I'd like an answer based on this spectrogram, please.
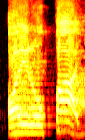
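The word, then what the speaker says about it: Europa: Okay, next E एंड यू अगर साथ में रहेगा तो उसका प्रोनाउंसिएशन क्या होगा? ऑय। ओके, जैसे ऑयरो। ठीक है, क्या बोला जाता है? ऑयरो। ओके ओके, ऑयरोपा, यूरोप को क्या बोला जाता है? ऑयरोपा।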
